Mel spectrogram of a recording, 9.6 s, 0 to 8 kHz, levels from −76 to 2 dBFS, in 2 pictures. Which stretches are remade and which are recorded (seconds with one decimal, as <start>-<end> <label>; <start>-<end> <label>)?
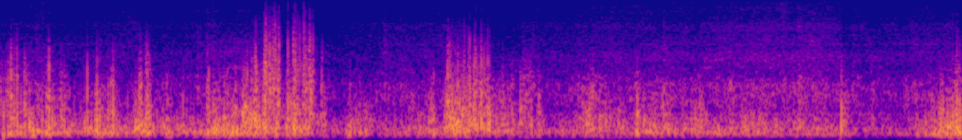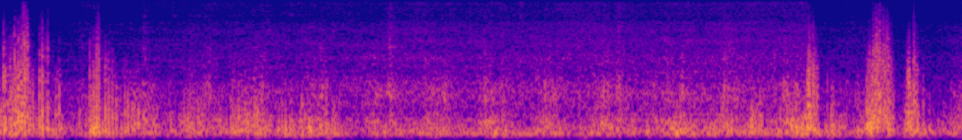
0.0-0.6 remade; 0.6-2.4 recorded; 2.4-7.2 remade; 7.2-9.6 recorded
